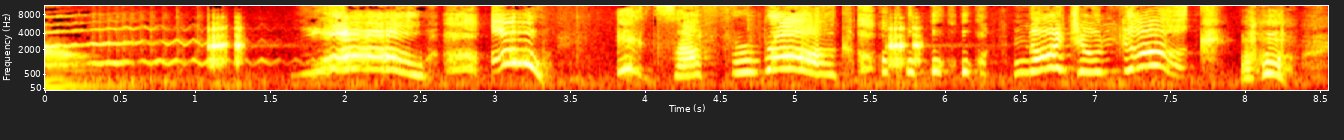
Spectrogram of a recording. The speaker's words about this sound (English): We don't usually get frogs out at sea.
